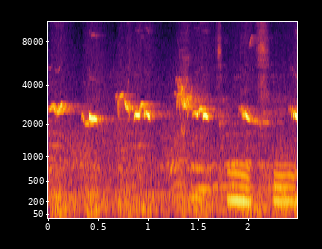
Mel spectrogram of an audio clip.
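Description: A small bird chirping repeatedly: short high notes that slide down in pitch, several a second.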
